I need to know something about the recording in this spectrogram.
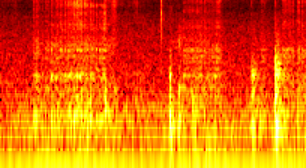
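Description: Faint scratching of a pencil drawing a curved line on paper, with a few light clicks, the sharpest near the end.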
